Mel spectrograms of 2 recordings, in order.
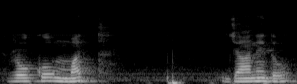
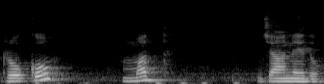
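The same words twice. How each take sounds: First: "रोको मत" एक साथ, फिर "जाने दो"; "मत" के बाद कॉमा जैसा ठहराव; pause after मत. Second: "रोको" ऊँचे और ज़ोर से, फिर रुककर "मत जाने दो"; "रोको" के बाद ठहराव, कॉमा की तरह; pause after रोको. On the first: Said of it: "इसी कॉमा को अगर हम लगा देते हैं". (रोको मत के बाद रुकें) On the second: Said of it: "और इसी कॉमा को अगर हम लगा देते हैं". (रोको के बाद रुकें) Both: Shown as a demonstration.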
